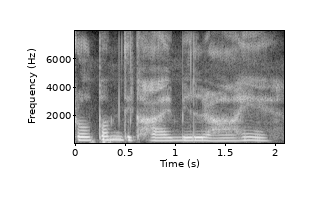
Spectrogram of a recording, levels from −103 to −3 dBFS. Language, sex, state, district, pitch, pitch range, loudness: Hindi, female, Arunachal Pradesh, Longding, 215 Hz, 210-230 Hz, -15 LUFS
